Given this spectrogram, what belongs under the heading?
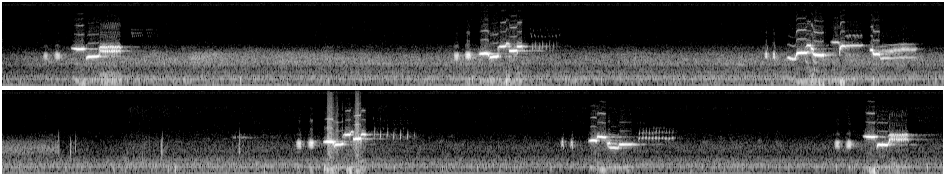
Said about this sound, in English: And speaking of the wood thrush, it is a summer resident only in the northern third of Florida and is not common. Nevertheless, it does nest and often in residential areas with big trees. This one is singing in Gainesville.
